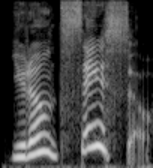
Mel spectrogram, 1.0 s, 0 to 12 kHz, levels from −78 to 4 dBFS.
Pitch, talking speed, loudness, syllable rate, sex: 315 Hz, 235 wpm, -15 LUFS, 4.4 syllables/s, female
